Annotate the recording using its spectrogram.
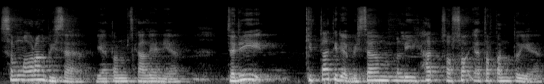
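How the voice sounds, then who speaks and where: A man's high voice with lively intonation at a fairly quick pace, with audible room echo and noticeable background noise. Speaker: university biology department head, lecturer. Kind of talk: casual interview podcast.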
